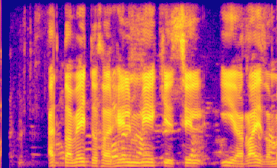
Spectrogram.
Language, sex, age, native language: Icelandic, male, 13, Icelandic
